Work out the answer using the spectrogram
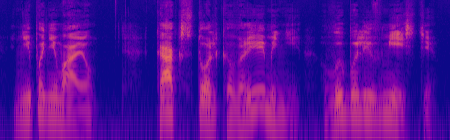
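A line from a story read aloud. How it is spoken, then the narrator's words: Calm speech. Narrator (Russian): спокойно говорила она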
